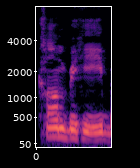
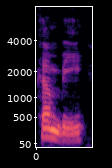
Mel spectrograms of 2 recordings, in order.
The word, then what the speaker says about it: Combahee: It's spelled, it should be like Combahee, but the locals there pronounce it Combahee.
